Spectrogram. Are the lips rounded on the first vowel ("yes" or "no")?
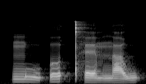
yes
